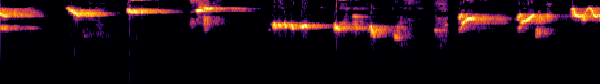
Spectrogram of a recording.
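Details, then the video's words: Female greater green leafbird calling for a male: clear high whistles, then short lower chirps, ending in rising slurred whistles repeated roughly every half second. "SUARA BETINA MEMANGGIL JANTAN"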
